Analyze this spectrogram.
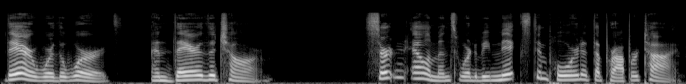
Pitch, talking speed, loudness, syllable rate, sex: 195 Hz, 175 wpm, -17 LUFS, 5.4 syllables/s, female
